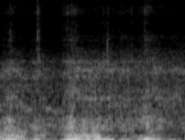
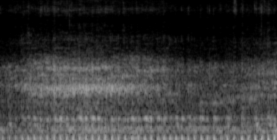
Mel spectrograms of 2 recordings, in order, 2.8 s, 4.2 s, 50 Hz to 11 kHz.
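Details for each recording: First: Rusi Rapid GY6 scooter after the rusted carburetor was fixed: low throaty engine rises and falls through three blips, dropping back to idle each time without stalling; no longer dies when the throttle is released, running healthy. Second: Rusi Rapid motorcycle unused two years, now fitted with a D-type carburetor: after throttle release the single-cylinder idle hunts, surges and sags like it's gasping, then stalls; no stable idle, carburetor found rusted in the jets with moss in the diaphragm.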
